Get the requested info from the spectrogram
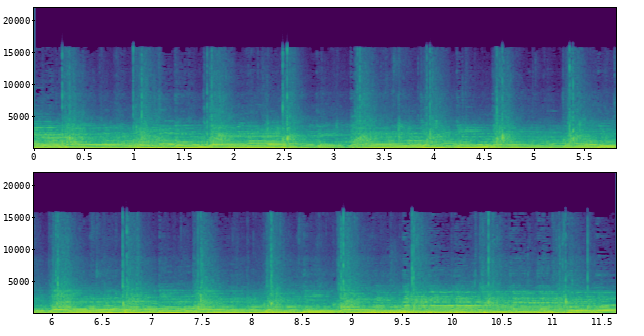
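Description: Live acoustic guitar strummed in a steady rhythm through a PA system, its chords ringing out.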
